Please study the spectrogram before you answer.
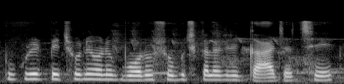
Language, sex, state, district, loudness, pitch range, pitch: Bengali, female, West Bengal, Cooch Behar, -16 LUFS, 200-235 Hz, 215 Hz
